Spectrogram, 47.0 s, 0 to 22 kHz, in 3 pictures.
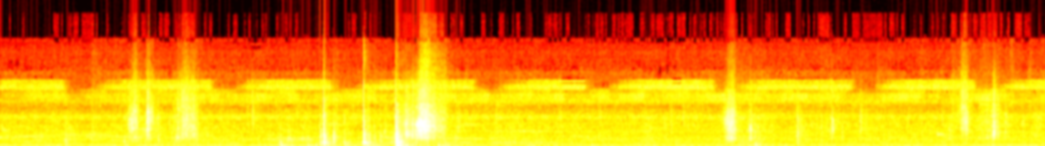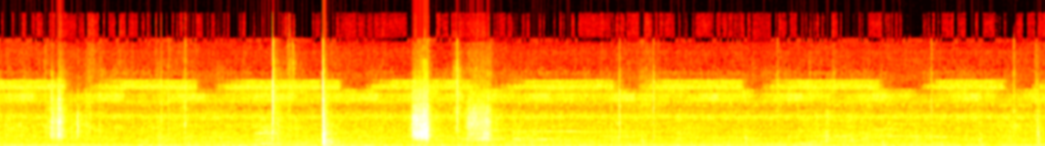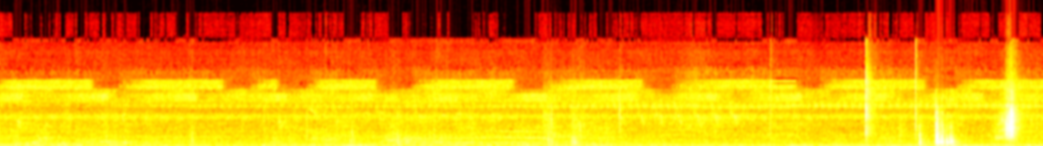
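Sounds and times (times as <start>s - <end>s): steady background hiss: 0.0s - 47.0s.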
